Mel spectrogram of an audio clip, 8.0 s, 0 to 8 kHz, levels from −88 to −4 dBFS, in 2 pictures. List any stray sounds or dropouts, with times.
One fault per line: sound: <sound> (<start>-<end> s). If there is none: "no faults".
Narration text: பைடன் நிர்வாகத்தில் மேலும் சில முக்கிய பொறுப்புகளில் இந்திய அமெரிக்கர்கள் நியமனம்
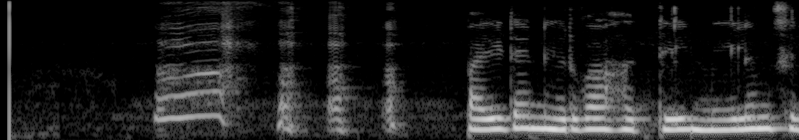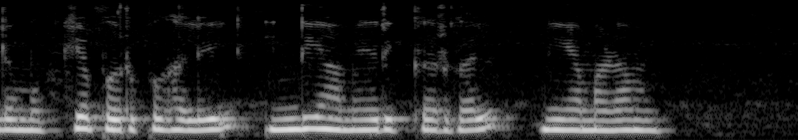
sound: laugh (0.8-2.1 s)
